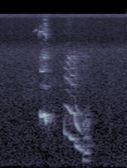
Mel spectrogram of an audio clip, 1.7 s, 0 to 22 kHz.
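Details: Moscow Watchdog named Charles, recorded 15 April 2019, gives two short whines: a brief level tone, then a longer falling whine sliding downward, with a faint background hiss.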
